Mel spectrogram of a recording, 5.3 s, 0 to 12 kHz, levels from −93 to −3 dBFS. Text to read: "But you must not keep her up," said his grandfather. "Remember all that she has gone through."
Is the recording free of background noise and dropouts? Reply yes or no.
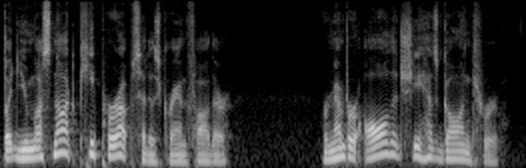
yes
